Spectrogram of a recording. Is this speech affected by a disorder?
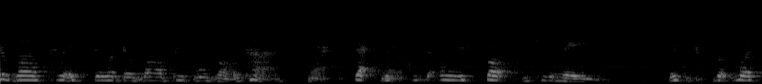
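Yes: cerebral palsy.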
